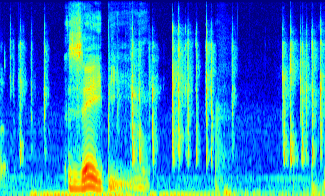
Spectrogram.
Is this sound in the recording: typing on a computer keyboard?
yes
